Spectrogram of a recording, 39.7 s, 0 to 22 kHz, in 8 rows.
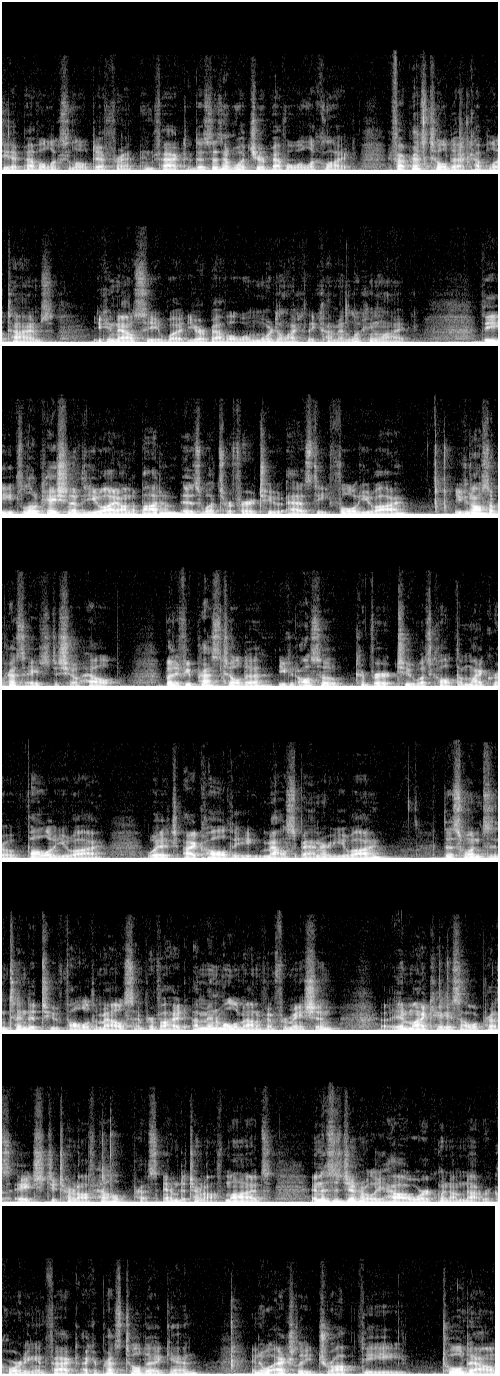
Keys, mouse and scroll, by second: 4.1 `, 4.5 `, 14.2 h, 16.9 `, 29.1 h, 30.7 m.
